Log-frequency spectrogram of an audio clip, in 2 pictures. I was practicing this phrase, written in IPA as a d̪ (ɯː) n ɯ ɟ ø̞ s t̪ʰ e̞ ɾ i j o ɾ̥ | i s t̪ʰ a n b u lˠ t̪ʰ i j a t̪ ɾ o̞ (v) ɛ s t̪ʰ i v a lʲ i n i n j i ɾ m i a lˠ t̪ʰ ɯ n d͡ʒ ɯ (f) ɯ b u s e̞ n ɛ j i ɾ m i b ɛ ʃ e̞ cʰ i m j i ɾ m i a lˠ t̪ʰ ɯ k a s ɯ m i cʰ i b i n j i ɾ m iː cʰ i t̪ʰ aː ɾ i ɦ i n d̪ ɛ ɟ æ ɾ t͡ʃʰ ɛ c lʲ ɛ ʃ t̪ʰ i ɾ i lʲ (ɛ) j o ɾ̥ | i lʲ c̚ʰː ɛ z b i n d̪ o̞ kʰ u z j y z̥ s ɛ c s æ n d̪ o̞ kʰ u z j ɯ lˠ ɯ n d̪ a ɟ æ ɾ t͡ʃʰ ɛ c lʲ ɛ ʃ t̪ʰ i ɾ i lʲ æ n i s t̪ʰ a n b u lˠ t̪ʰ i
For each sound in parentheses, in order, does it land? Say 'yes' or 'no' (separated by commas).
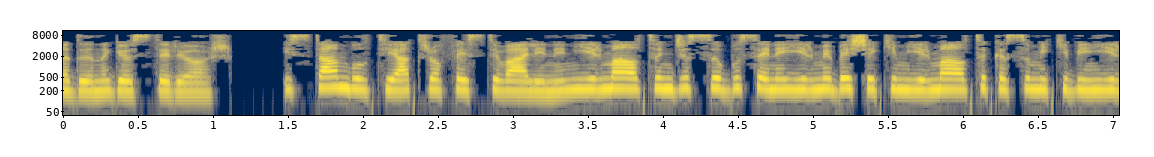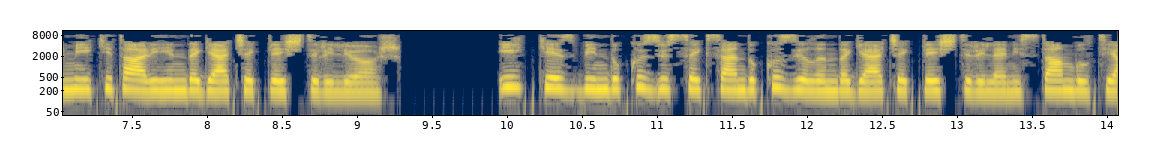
yes, no, no, no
